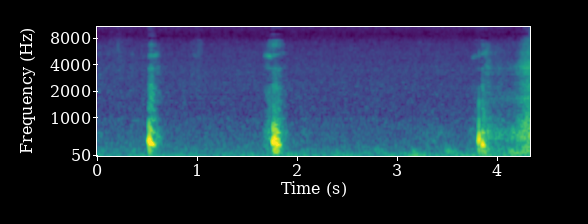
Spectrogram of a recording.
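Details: Three short, soft sneezes in quick succession in a quiet room after cleaning a long-neglected, very dusty area; dust-triggered sneezing.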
